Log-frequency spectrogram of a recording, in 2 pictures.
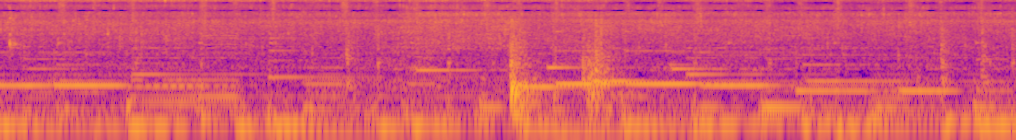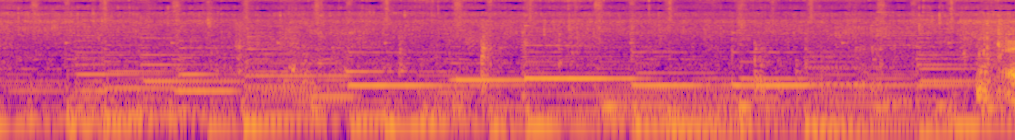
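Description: Garlic paste and Bombay duck fish frying in a pan, a steady dense sizzle and crackle running throughout at close range, with faint stirring scrapes and no talk.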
